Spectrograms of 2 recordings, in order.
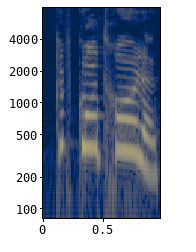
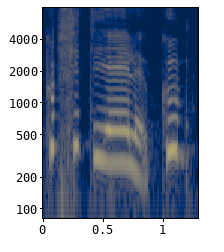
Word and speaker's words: kubectl: Chaque personne dans son monde a sa propre façon de prononcer la CLI de Kubernetes. Kubectl, kubectl, kubectl.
